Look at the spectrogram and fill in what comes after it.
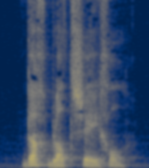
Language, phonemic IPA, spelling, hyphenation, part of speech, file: Dutch, /ˈdɑx.blɑtˌseː.ɣəl/, dagbladzegel, dag‧blad‧ze‧gel, noun, Nl-dagbladzegel.ogg
- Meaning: a stamp duty on newspapers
